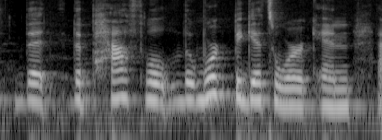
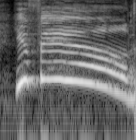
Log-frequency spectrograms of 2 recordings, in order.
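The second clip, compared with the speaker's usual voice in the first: high, loud cheer of a teacher praising failure; triumphant mock-teacher shout; celebratory yell; 14 semitones higher, 12 dB louder, slower than usual. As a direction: shout it out like a proud professor. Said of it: "he would go".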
